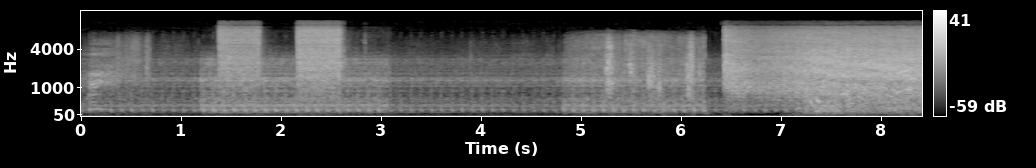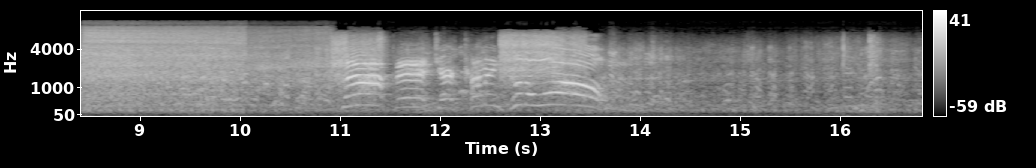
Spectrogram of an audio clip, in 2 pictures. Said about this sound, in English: Oh, they're going to try spraying the house with a spray gun.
